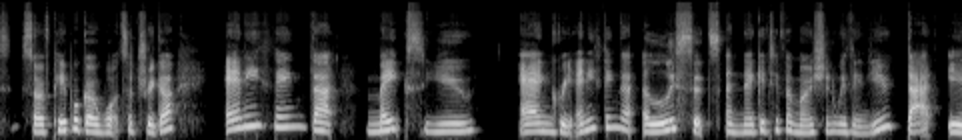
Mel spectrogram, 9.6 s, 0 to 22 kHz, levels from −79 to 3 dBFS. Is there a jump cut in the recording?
no; 0 cuts

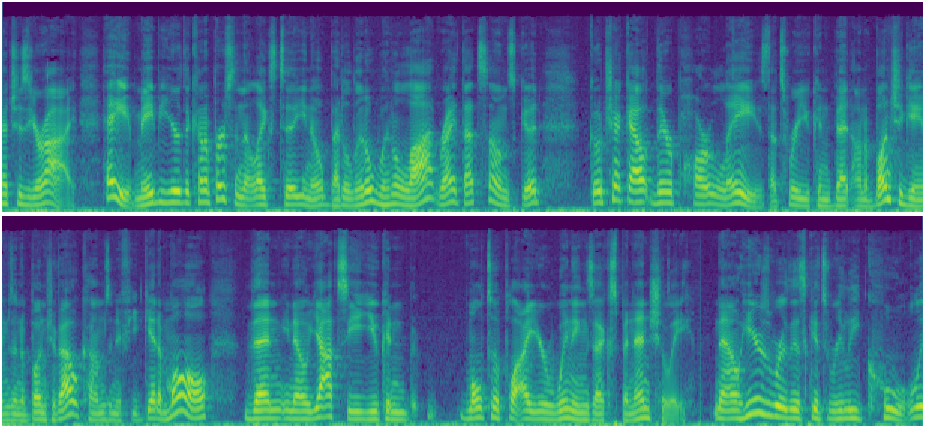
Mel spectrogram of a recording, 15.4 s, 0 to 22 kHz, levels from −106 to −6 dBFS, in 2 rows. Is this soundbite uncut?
yes; 0 cuts

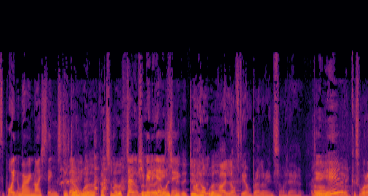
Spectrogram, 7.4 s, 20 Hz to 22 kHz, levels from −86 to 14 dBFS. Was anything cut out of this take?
yes; 1 cut; at 2.5 s

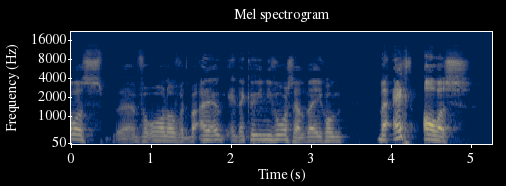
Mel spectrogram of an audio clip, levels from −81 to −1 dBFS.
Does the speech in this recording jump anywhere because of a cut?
yes; 1 cut; at 3.6 s

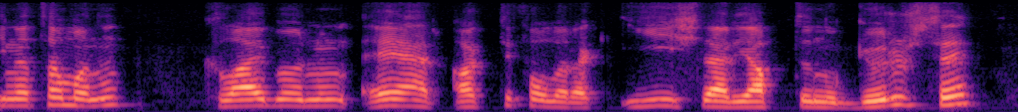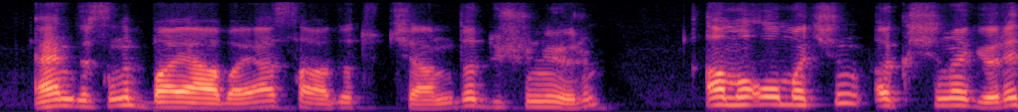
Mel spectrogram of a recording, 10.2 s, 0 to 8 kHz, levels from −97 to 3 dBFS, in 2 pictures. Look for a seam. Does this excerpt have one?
no; 0 cuts

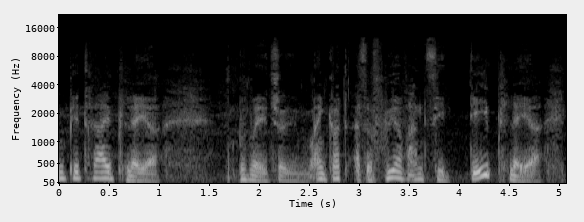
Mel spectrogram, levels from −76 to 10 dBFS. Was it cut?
no; 0 cuts

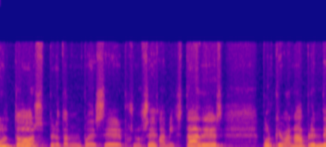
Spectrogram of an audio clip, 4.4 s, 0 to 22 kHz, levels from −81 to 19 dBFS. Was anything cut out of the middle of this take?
yes; 1 cut; at 2.1 s

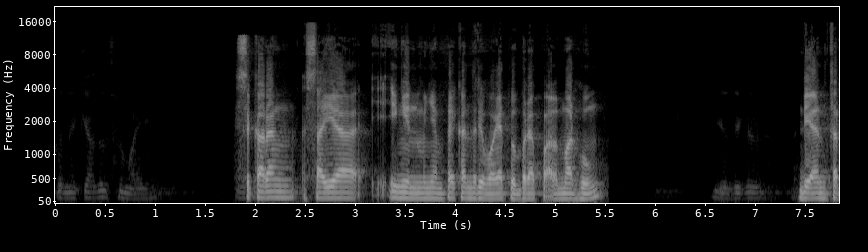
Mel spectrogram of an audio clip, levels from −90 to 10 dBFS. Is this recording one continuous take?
yes; 0 cuts

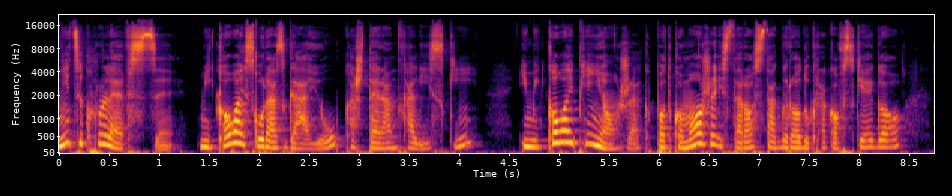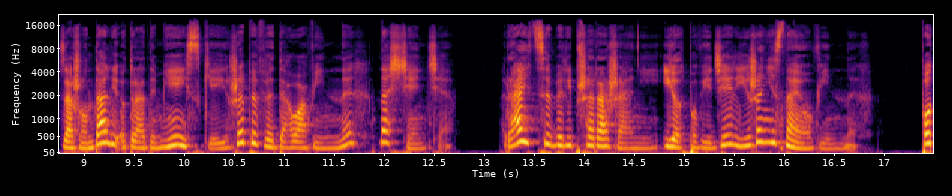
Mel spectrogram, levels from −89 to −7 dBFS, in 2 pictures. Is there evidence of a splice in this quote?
no; 0 cuts

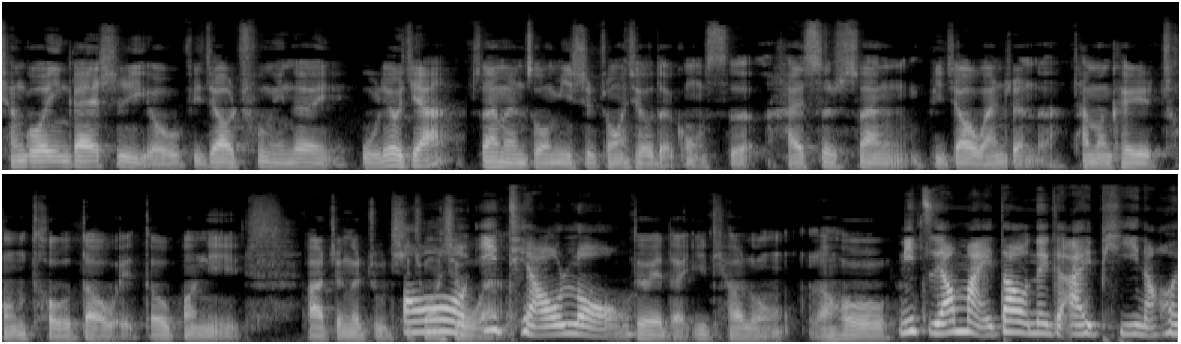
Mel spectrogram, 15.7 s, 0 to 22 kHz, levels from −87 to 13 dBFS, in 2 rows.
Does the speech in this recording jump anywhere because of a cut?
no; 0 cuts

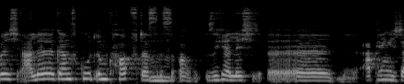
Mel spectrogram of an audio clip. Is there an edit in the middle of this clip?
no; 0 cuts

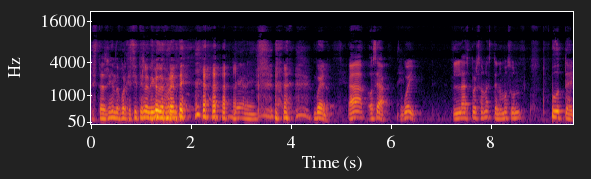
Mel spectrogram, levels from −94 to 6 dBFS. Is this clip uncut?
no; 1 cut; at 5.5 s

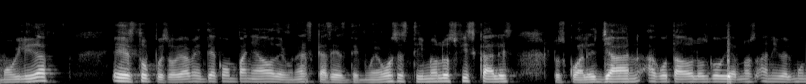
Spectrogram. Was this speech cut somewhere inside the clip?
no; 0 cuts

